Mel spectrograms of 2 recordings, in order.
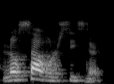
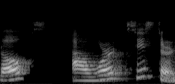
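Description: First: Loves and our run together as one sound. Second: Loves and our are said as separate words. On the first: The speaker calls it right. "They join" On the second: The speaker calls it wrong. "That's why we don't say John loves our sister"

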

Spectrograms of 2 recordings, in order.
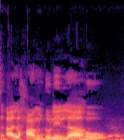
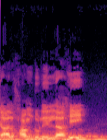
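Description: First: The phrase ends with an 'u' vowel. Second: The phrase ends with an 'i' vowel. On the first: The speaker calls it wrong. "this is a mistake in recitation" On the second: The speaker calls it right. "It should be"

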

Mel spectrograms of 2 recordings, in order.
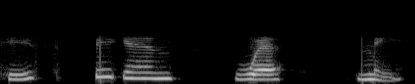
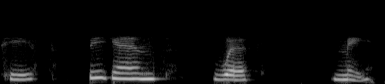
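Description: No difference in how they are said.

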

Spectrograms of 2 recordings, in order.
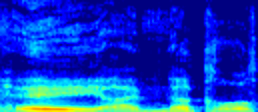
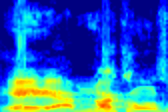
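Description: First: The voice is deep and low. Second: The voice is light and high. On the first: This is how the character actually sounds. "But he's like" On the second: This is how the speaker expected the character to sound. "I thought he'd be like"

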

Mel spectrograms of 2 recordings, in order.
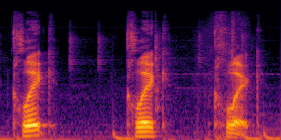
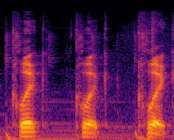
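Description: First: The clicks are spaced more slowly apart. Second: The clicks are spaced more quickly together. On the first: The pitcher's motion to the plate takes longer. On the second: The pitcher's motion to the plate is quicker.

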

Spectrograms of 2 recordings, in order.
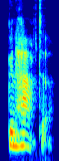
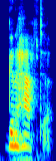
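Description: First: The words 'going to' are reduced to 'gonna'. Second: The words 'going to' are reduced to 'gonna'.

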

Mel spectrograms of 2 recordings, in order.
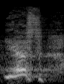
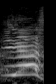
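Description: First: The word sounds hesitant and unsure. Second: The word sounds joyful and excited. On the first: Surprised the person made it at all. The speaker calls it wrong. "Not like" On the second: Overjoyed that the person arrived. The speaker calls it right.

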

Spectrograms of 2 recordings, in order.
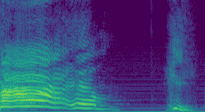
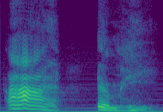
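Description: First: It is said with great power and force. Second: It is said in a plain, ordinary voice.

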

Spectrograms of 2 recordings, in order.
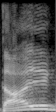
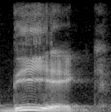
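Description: First: The article is said with a short uh vowel. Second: The article is said with an ee vowel. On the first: The speaker calls it wrong. "দা egg না বলে" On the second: The speaker calls it right. "বলবো দি egg"

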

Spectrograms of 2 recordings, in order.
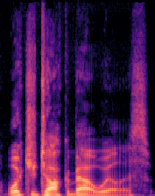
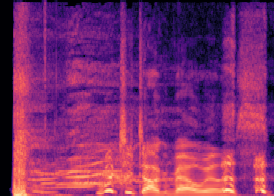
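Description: First: It is said in the speaker's ordinary voice. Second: It is said in an imitated character voice.

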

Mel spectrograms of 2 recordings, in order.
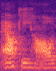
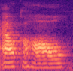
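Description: First: The word is said as alky-hall. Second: The word is said as standard alcohol.

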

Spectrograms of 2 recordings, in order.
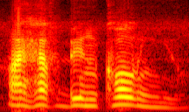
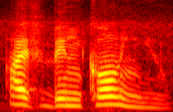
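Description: First: 'I have' is said as two full words. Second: 'I have' is contracted to 'I've'.

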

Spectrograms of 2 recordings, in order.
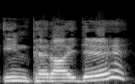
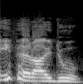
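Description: First: It ends in an 'e' vowel, standard Persian. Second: It ends in an 'o' vowel, Shirazi style.

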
